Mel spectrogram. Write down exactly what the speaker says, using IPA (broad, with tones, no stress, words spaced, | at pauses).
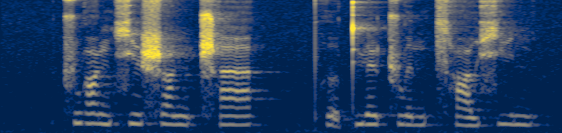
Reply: ʈ͡ʂwɑ˥˨ŋɕi˥˨ ʂɑ˥˨ŋʈ͡ʂʰä˦ | pʰɤ̰˨˩t̪ɥɛ˥˨ʈ͡ʂwə˨˦n t͡sʰɑ˨˦ʊ̯ɕi˥˨n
